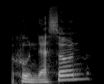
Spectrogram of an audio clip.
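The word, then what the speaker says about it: Sjunneson: Her last name is Swedish, and I'm going to pronounce it the best I can and say Hunesson, which is the way that she has it sort of phonetically spelled out on her website.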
